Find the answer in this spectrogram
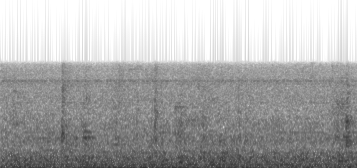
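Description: Steady noisy room background with a low rumble and a faint click under a second in.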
